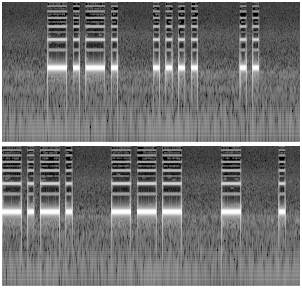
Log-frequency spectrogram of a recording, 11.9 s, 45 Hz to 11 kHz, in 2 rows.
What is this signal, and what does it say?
Morse code, heard as a keyed tone, about 9 wpm, spaced as for 7 wpm, 830 Hz. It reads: CHICOTE
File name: cw / py2lcd / 09-PY2LCD-Li��o 9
